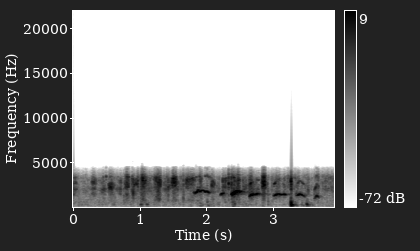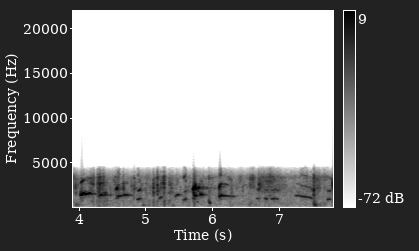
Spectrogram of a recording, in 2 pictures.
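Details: Morkie puppies, a Maltese and Yorkie cross, giving a busy overlapping chorus of thin high whimpers and squeaky yips, several pups calling at once with short rising and falling whines.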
